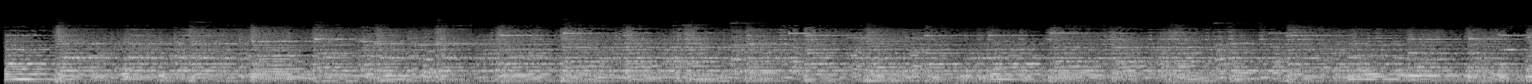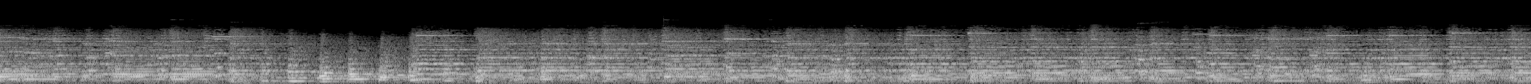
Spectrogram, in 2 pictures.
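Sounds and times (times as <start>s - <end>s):
German military march: 0.0s - 30.6s.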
